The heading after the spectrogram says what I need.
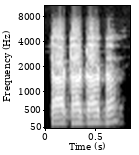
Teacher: टा जो आपका मूर्धन्य होता है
